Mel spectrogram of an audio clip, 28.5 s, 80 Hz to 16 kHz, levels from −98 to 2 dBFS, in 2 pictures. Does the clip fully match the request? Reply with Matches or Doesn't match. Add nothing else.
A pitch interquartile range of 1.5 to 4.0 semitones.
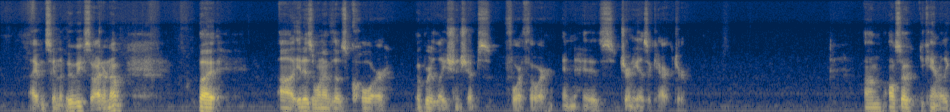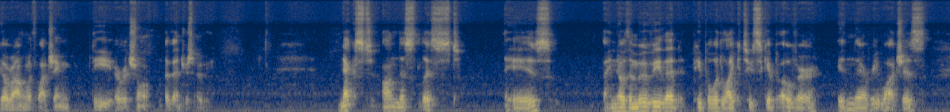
Matches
